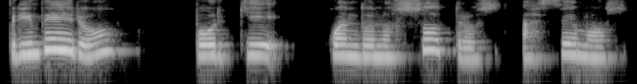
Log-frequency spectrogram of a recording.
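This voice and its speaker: Slow, mellow woman leading a prayer workshop. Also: fairly high pitch, expressive, lo-fi sound. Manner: slow, reflective, fills pauses with "eh" and "¿no es cierto?". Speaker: workshop leader. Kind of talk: teaching contemplative prayer. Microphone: online video call recording.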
